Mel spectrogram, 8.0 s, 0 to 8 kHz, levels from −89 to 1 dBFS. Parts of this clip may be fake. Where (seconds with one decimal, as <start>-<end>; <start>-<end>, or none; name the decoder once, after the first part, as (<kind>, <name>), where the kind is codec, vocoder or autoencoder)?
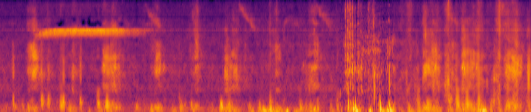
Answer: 0.0-5.1 (vocoder, Vocos); 5.9-8.0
